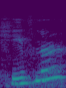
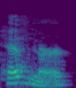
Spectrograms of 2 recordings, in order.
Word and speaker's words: Hevener: 1967 19 year-old Connie Heavener have no hevener that's how you pronounce her last name and 20 year old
